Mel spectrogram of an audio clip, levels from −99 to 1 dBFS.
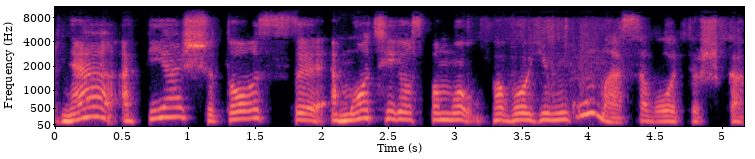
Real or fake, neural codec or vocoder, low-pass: real; none; 9.9 kHz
